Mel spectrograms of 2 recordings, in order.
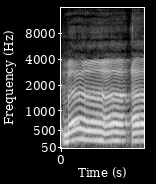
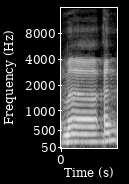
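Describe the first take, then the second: First: The word ends with a long open vowel. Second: The word ends with a short vowel and n. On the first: The reading stops at this word. "നിർത്തേണ്ടത് മാ ആ" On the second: The reading continues without a stop. "മാ അൻ എന്നുള്ള തൻവീൻ ഫത്ത്"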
